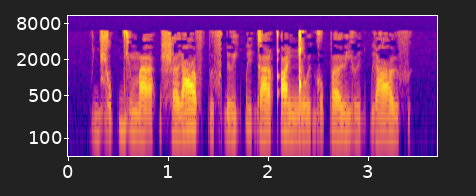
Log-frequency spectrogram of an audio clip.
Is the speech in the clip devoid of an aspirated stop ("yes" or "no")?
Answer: yes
